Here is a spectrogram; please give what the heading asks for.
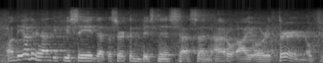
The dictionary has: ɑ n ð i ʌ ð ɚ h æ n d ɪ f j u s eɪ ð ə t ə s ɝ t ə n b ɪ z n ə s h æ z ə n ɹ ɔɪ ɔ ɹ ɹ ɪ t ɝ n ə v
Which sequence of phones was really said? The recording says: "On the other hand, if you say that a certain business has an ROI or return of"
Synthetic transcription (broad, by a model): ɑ n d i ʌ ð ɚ h æ n d ɪ f j u s eɪ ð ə t ə s ɝ t ə n b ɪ s n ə s h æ s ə n ɹ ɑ ɔ ɹ ɹ ɪ t ɝ n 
